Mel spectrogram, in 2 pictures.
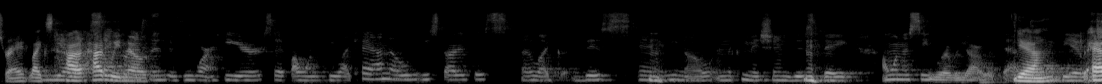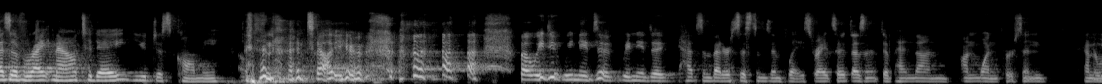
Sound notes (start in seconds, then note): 13.4 chuckling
